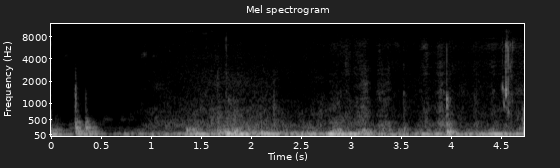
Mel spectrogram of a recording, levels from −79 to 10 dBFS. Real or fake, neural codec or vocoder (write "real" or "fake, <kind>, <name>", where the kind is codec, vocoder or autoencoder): real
